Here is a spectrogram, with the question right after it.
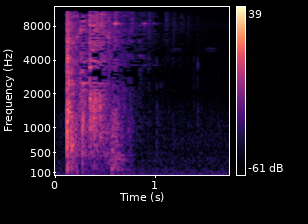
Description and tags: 1 quick, high pitched bottle crash, tingle, liquid, hammer.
